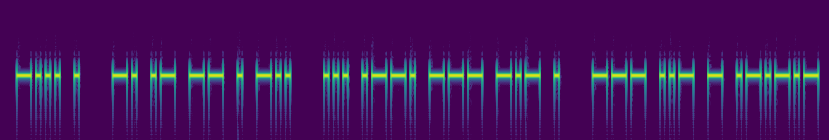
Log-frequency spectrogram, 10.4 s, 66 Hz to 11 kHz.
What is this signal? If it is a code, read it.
Morse code, heard as a keyed tone, about 21 wpm, 700 Hz. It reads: BE NAMED SPOKE OUT.
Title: Sentences with 7-Word Phrases - 20wpm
